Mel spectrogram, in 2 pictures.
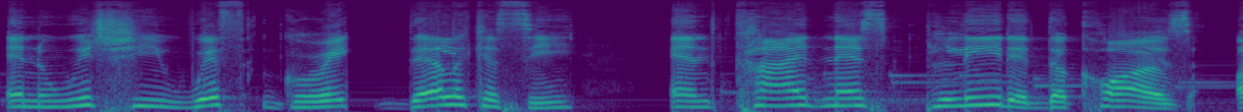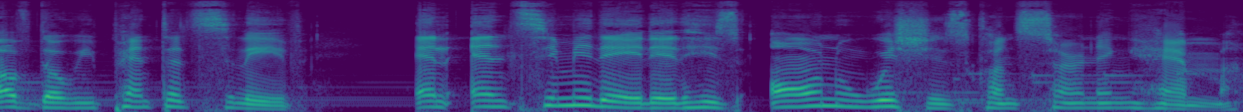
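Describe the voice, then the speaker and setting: A woman's voice: mid-range voice, slow, faint music behind. A woman reading a scripted religious devotional aloud as narration. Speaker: devotional reader.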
